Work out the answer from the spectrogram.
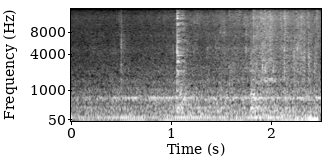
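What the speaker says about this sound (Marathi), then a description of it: "आता एक छान परतून घेऊ बारीक गॅसवरच परतून घ्यायचं" Home-made masala, coriander powder and turmeric sautéed on a low gas flame, a soft steady sizzle with a few light scrapes of a spoon against the pan.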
